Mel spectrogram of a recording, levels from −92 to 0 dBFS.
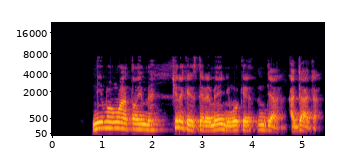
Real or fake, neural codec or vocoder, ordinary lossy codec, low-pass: real; none; none; 7.2 kHz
